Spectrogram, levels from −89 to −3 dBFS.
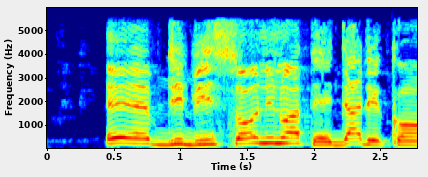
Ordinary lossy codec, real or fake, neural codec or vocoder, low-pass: AAC, 32 kbps; real; none; 5.4 kHz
